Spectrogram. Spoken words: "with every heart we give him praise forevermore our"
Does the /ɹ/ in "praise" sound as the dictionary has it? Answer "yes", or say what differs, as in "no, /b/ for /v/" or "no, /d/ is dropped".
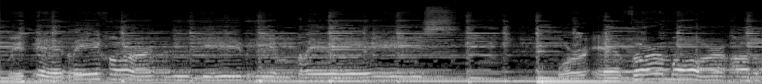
no, /l/ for /ɹ/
